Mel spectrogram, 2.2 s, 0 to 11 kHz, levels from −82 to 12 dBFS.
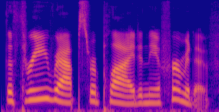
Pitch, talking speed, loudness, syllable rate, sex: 215 Hz, 190 wpm, -19 LUFS, 5.8 syllables/s, female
